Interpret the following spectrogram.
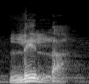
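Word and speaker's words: لله: Kalau alifnya dibuang tinggal lam lam ha dibacanya jadi lillah lillah.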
